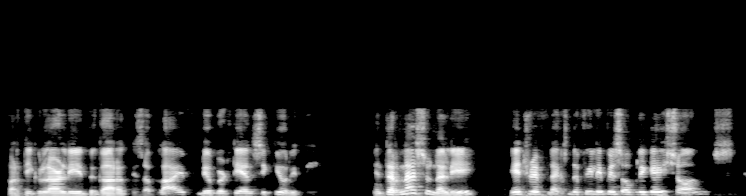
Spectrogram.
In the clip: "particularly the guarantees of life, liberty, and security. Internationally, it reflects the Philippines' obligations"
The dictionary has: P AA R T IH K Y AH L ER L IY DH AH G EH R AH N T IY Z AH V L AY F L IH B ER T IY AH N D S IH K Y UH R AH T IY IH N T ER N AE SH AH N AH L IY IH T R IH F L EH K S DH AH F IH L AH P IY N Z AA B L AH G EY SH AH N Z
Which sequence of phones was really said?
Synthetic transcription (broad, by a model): P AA R T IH K Y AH L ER L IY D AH G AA R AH N T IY S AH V L AY F L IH B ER T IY AH N D S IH K Y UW R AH T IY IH N T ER N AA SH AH N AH L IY IH T R IH F L EH K S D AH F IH L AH P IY N S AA B L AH G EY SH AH N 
